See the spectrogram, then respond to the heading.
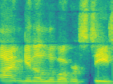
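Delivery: ordinary talk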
